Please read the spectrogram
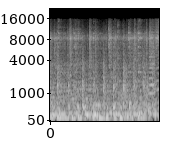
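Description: Music with drums and other percussion keeping a steady, even beat under sustained low notes.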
